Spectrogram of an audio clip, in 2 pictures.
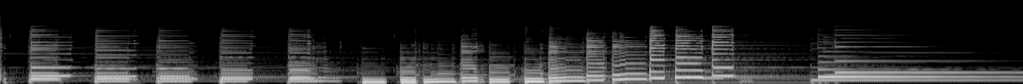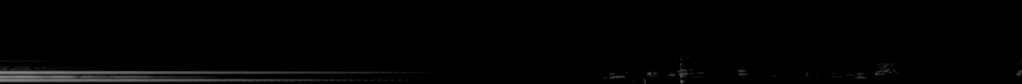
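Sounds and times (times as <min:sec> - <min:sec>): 
clean electric guitar: 0:00.0 - 0:14.4.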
